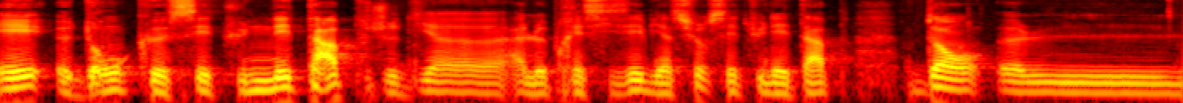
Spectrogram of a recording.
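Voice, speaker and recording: The man speaks with a very deep, low pitch. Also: very clean recording, silent background. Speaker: political scientist. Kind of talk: conference talk. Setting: conference with audience. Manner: halting.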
